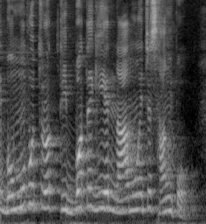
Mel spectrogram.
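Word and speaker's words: Tsangpo: তিব্বতে গিয়ে নাম হয়েছে সাংপো সাংপোটা শুরু হয় এরকম টি এস এ এন জি পি ও সাংপো তো সাংপো থেকে নিলাম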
